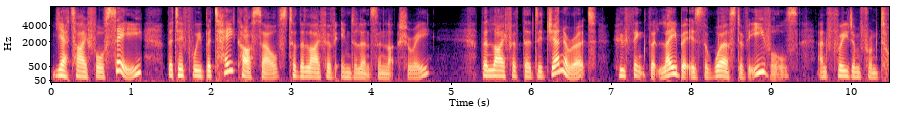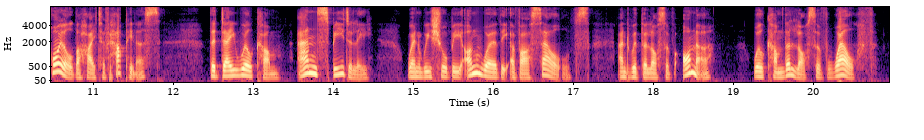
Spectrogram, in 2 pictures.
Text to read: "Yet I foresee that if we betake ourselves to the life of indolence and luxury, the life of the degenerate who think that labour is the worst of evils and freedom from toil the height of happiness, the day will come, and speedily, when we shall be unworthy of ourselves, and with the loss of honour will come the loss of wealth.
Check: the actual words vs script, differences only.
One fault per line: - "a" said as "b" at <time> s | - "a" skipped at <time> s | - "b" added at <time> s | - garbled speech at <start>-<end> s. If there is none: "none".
none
